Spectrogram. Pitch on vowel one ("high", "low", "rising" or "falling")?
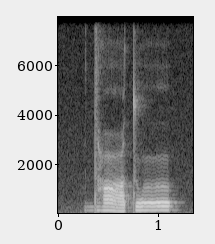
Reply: falling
